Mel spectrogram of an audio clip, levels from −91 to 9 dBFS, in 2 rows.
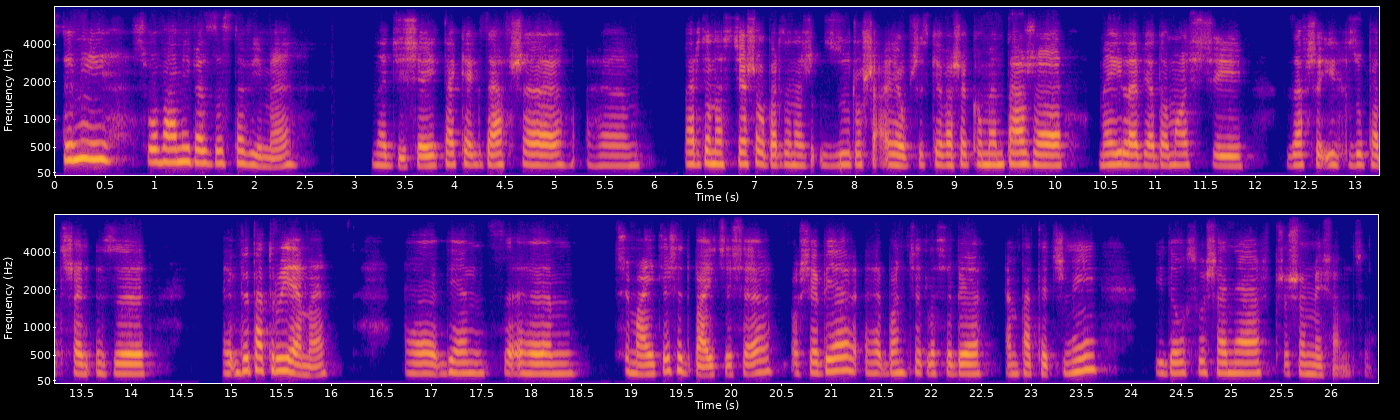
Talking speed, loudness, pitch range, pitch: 100 wpm, -21 LUFS, 180-205 Hz, 185 Hz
